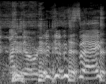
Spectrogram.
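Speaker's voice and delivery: laughing as she speaks; amused, laughing line. Real, not acted. Laughing at the coming quote.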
